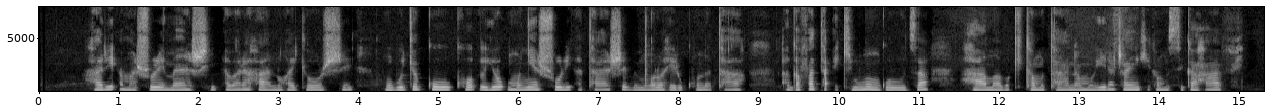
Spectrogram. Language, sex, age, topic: Rundi, female, 25-35, education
